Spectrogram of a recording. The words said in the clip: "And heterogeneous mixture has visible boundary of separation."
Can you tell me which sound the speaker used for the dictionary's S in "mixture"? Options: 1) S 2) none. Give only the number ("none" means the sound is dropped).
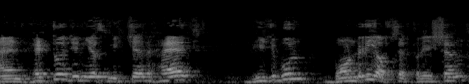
2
